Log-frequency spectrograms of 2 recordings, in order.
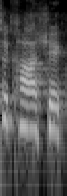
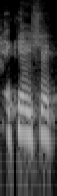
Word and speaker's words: Akashic: Well, it's Akashic, but it's okay. People say Akashic, but it's Akashic.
